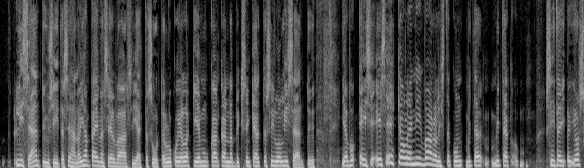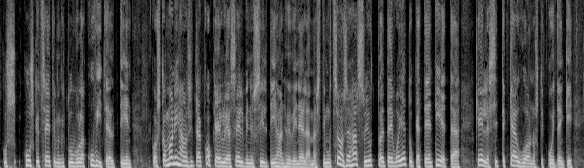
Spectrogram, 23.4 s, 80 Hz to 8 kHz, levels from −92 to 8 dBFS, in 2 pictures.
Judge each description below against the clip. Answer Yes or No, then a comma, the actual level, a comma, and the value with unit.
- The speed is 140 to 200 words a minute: Yes, average, 150 wpm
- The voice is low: No, high, 195 Hz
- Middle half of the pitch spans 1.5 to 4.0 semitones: No, average, 4.5 semitones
